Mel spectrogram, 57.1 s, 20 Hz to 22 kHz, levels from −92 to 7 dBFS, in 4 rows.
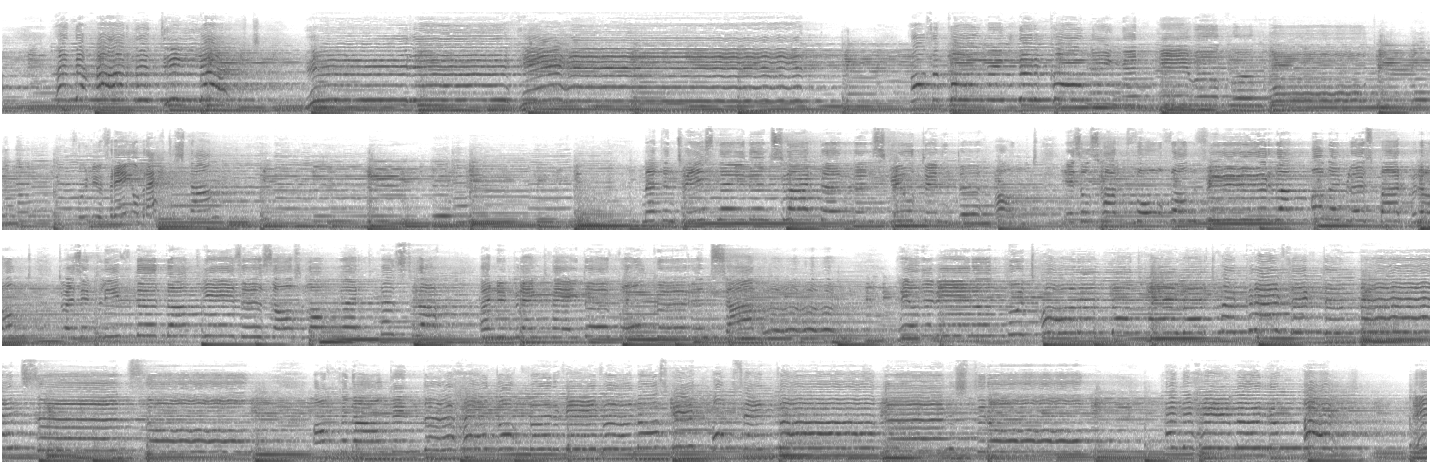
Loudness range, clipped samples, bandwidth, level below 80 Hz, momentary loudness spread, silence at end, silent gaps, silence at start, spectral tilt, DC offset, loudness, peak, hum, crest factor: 4 LU; under 0.1%; 15 kHz; -36 dBFS; 7 LU; 0 s; none; 0 s; -4.5 dB/octave; under 0.1%; -25 LUFS; -8 dBFS; none; 18 dB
